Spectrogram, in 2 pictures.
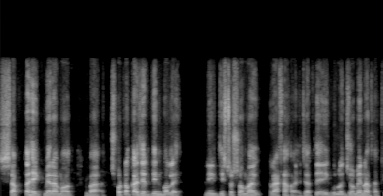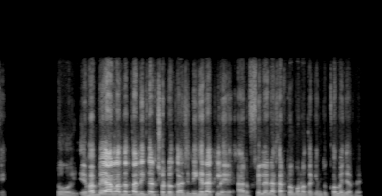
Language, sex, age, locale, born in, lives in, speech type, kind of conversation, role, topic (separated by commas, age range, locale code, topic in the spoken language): Bengali, male, 20-24, bn-BD, Bangladesh, Bangladesh, read, expert-assistant, expert, খামারের দৈনন্দিন কাজ কীভাবে সহজে সংগঠিত ও সমন্বয় করা যায়?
